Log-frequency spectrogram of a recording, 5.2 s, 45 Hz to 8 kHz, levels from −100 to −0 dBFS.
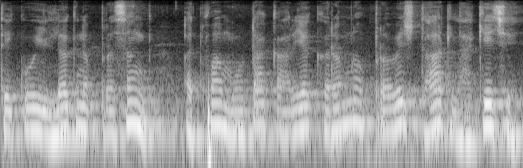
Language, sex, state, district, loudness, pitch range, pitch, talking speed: Gujarati, male, Gujarat, Valsad, -15 LUFS, 130-165 Hz, 145 Hz, 105 wpm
